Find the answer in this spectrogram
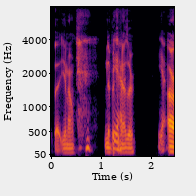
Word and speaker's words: Nebuchadnezzar: You have to say that word fast, or you're going to mispronounce it. That Nebuchadnezzar.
